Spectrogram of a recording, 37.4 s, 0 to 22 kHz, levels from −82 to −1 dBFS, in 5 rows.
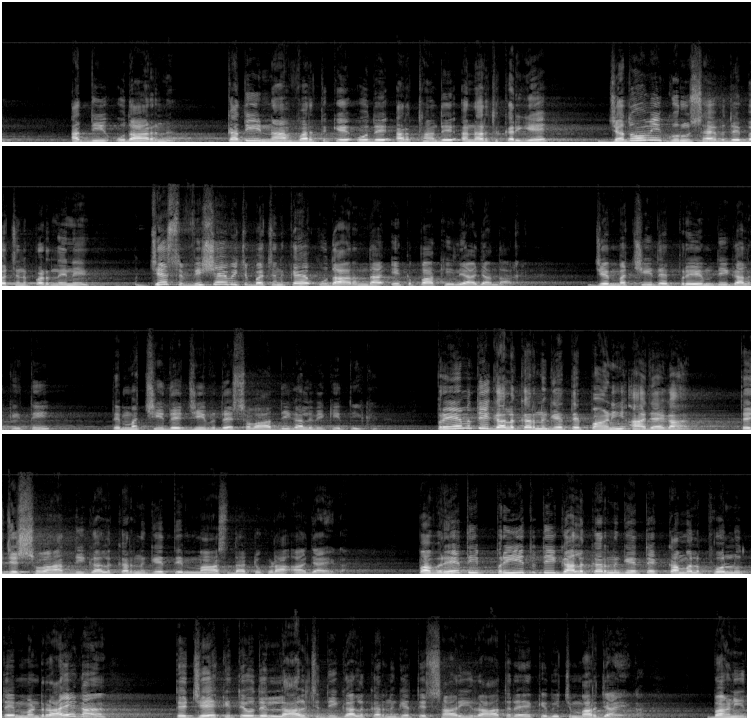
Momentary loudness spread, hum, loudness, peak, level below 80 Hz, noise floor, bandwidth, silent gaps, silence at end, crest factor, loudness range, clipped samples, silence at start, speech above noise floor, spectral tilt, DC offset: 11 LU; none; -22 LUFS; -2 dBFS; -72 dBFS; -53 dBFS; 16.5 kHz; none; 0 s; 22 dB; 4 LU; under 0.1%; 0 s; 32 dB; -5 dB/octave; under 0.1%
